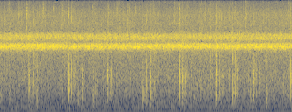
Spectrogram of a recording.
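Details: Early autumn night chorus of grass insects: a continuous, piercing high buzz-trill held at an even level, overlaid by a person's footsteps crunching along roughly every half second.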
